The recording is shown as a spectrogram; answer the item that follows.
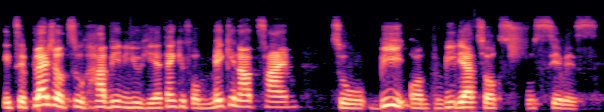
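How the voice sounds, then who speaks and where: Emphatic low-voiced Nigerian woman hosting. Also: lively intonation, dry recording. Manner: emphatic, deliberate phrasing with rhetorical questions. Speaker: talk show host. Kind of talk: interview hosting with introductions.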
